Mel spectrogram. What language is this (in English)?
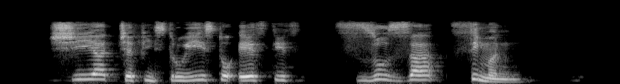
Esperanto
